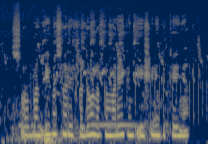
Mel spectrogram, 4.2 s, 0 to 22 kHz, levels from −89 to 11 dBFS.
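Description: Overdone noise removal runs throughout. Bands near the noise floor are cut away, so silences twinkle. From 2.92 to 4.15 s, a train of clicks ticks evenly, 11.5 per second, peaking slightly above the speech, likely from interference.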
